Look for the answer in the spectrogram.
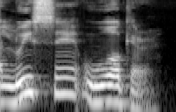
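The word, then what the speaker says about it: Luise Walker: Me refiero a Louise Walker, sí, pronunciado a la inglesa, aunque era austríaca.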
